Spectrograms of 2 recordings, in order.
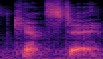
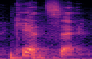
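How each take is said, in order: First: Breathy, barely voiced trailing words; hushed and trailing off; faint whisper. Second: Whispering so only Avid hears; whispered. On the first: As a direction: let the words die to a whisper. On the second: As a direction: breathe the words out in a whisper. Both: A narrator's reading. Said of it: "Sausage voice was a whisper".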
